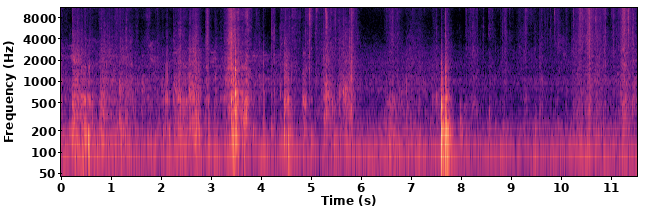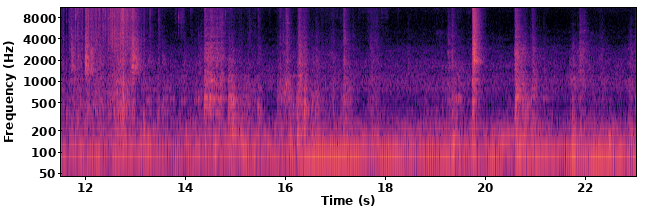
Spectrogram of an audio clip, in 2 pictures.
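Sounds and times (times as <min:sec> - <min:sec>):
packaging crinkling and tearing: 0:00.4 - 0:07.0, 0:08.0 - 0:13.4.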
